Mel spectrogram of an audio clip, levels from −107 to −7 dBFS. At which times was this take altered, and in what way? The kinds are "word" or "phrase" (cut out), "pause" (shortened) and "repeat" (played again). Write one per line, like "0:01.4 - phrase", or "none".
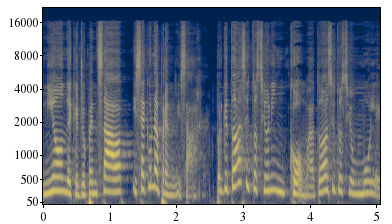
0:02.5 - pause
